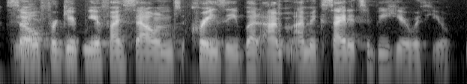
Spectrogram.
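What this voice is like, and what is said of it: Strained, worn-out voice. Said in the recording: “I'm recovering from losing my voice from doing too much singing and talking”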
